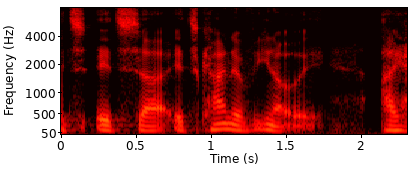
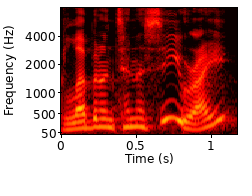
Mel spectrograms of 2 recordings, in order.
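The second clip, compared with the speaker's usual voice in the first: higher, louder, rising question; confident guess; 8 semitones higher, 8 dB louder than usual. Retold or imitated. Classmate guessing the town in Tennessee, confident. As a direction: imitate an eager classmate seeking confirmation.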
